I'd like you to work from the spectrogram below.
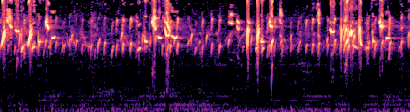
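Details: European goldfinch male song and female call for mating stimulation: separate bursts of bright, tinkling chirps and short trills every second or so, with quieter twittering between.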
